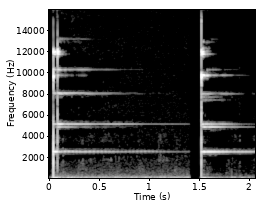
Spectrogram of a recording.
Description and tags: Finger Cymbals one-shot..
recorded with an AKG Perception 220.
